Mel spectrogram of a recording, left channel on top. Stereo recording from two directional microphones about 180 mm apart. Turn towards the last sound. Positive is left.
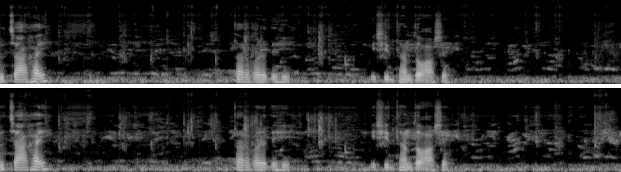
turn(degrees=20)  # may be behind; listen again after turning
